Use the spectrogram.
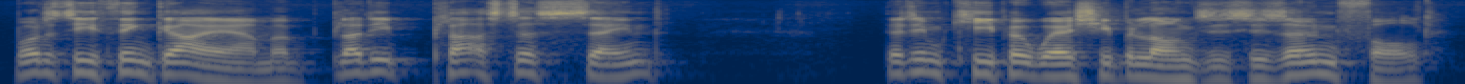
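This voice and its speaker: A man's voice: mid-range voice, moderate pace, pitched above the performer's own voice, lightly acted. A man voicing a cool, self-assured hunter in a storybook reading, with a throaty, clipped, terse delivery. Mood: contemptuous. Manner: clipped, quiet-tempered, terse.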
